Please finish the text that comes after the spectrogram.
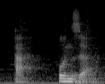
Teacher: Als nächstes kommen die reduzierten Formen von unser. Zunächst einmal haben wir in unser das a-schwa am Ende.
